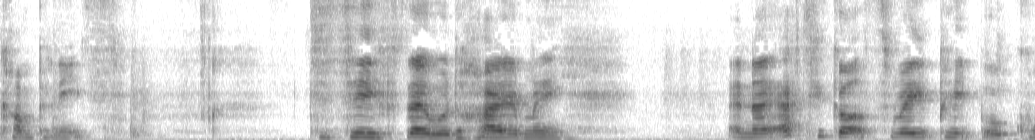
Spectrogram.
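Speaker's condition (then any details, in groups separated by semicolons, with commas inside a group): Dystonic cerebral palsy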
